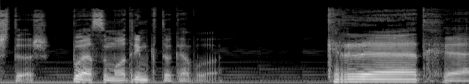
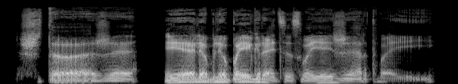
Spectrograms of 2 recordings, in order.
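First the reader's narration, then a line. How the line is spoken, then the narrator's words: Purring growl. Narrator (Russian): зарычал демон, чем-то напоминая мурлыканье дикой кошки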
